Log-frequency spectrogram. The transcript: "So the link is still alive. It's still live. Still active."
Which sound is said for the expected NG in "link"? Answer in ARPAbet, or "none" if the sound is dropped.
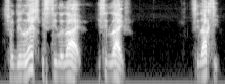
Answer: none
